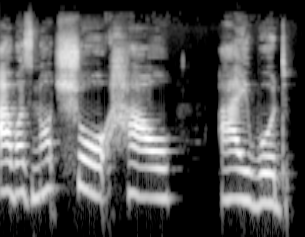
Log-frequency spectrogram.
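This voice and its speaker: A mid-range voice, unhurried and slow, belongs to a South African woman in her thirties being interviewed on a podcast through a remote recording. She works in communications for a mothers' charity and tells her personal story in an earnest, reflective way.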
